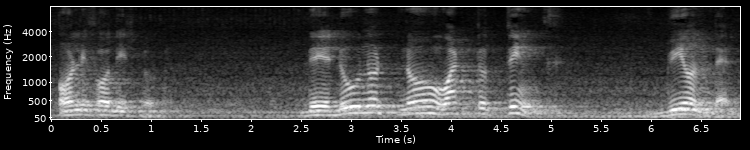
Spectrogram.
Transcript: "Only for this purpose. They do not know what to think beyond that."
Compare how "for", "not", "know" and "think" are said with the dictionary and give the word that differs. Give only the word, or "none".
think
